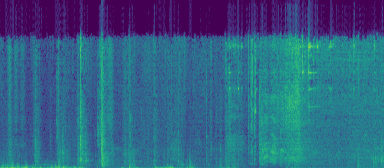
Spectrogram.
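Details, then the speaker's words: Four-cylinder car started after replacing all spark plugs. Cranking and clunks, then it catches and settles to a low, even idle without stumbling, no misfiring: normal idle. "all right it was successful there's no misfiring you want to make sure we can rev it up all the way again"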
